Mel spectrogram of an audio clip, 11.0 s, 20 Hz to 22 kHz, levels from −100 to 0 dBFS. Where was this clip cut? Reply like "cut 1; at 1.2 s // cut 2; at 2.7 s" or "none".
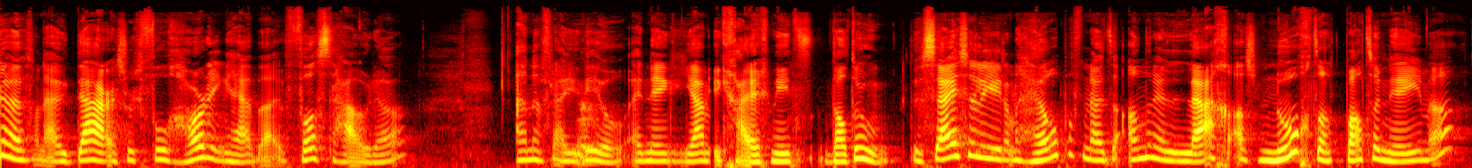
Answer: cut 1; at 5.3 s // cut 2; at 6.7 s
